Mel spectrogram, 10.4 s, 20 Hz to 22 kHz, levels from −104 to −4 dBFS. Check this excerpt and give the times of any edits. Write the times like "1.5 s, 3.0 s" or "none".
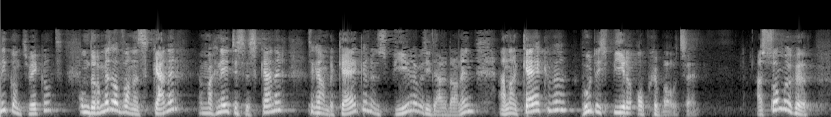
1.0 s, 3.8 s, 5.3 s, 7.3 s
